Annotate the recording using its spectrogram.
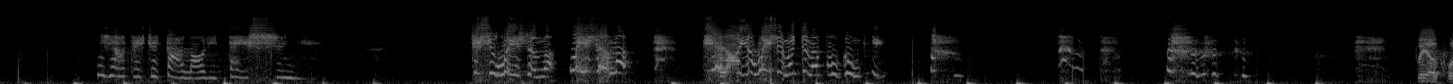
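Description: A young woman speaks emotionally, close by, in a pleading voice.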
